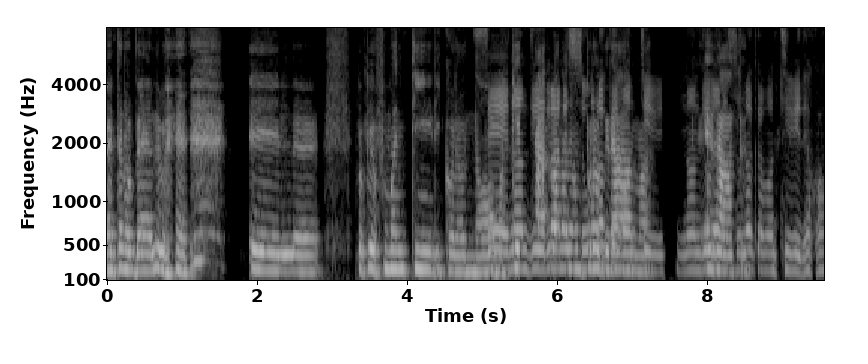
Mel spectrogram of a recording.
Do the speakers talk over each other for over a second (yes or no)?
yes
